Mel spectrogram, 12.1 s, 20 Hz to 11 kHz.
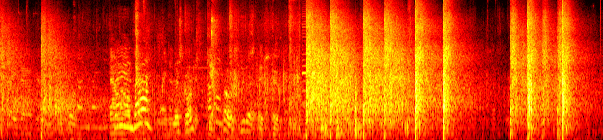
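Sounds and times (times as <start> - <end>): pistol shots with echo: 0.0 - 1.6, 6.1 - 9.6, 10.2 - 11.9.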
